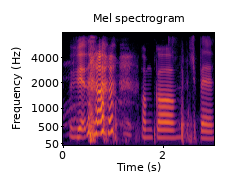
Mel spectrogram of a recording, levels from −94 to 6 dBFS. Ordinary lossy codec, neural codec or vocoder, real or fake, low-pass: none; none; real; 7.2 kHz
